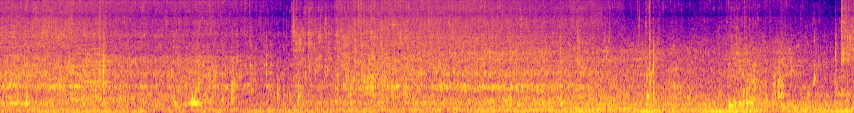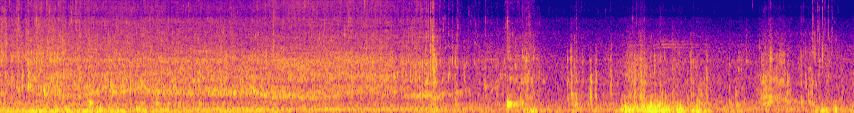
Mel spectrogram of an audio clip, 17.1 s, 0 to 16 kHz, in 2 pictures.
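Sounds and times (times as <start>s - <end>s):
water pouring through sieve: 0.0s - 14.4s
water splashing: 0.0s - 14.5s.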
